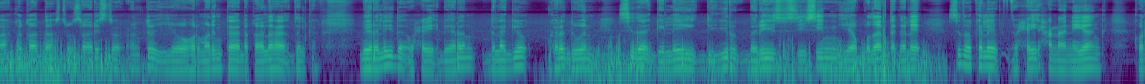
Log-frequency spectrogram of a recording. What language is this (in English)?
Somali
